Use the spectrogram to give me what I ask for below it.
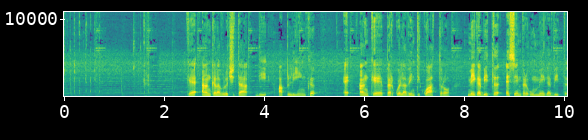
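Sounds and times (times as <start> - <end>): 
computer keyboard keys clicking: 0.0 - 0.8, 1.4 - 1.8
speech: 2.5 - 10.0.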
